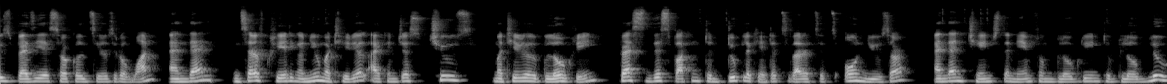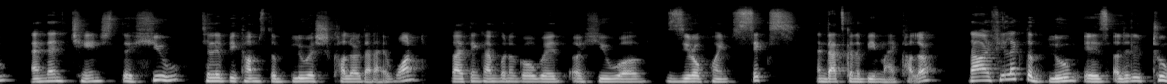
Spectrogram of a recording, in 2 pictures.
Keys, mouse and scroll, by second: 0.8 click, 4.0-5.9 drag, 7.5-8.5 drag, 9.9-11.9 drag, 12.9 click.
